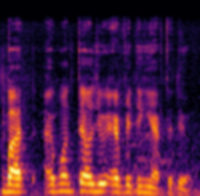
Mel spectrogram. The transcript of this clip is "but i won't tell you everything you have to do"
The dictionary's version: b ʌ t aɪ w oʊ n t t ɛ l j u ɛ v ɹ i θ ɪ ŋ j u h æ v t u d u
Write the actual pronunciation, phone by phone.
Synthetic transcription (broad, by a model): b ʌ t aɪ w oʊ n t t ɛ l j u ɛ v ɹ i t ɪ ŋ j u h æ f t u d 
